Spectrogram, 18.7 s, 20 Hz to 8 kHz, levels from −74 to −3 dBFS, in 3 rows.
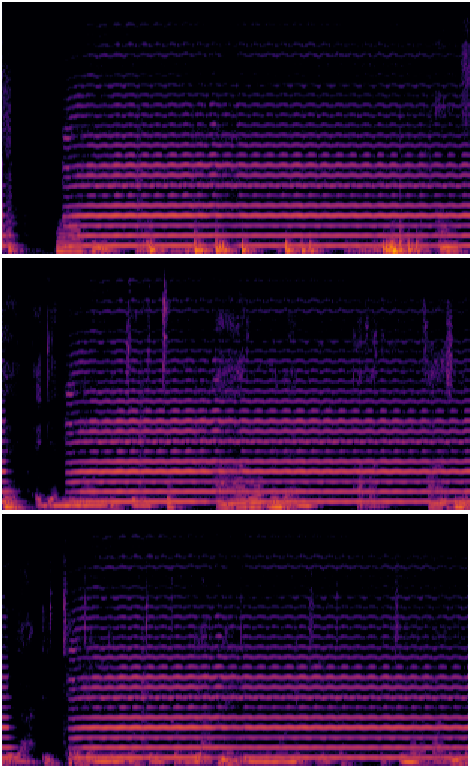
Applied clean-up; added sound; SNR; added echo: none; Bowed string instrument; -2 dB; reverberation time 0.4 s.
